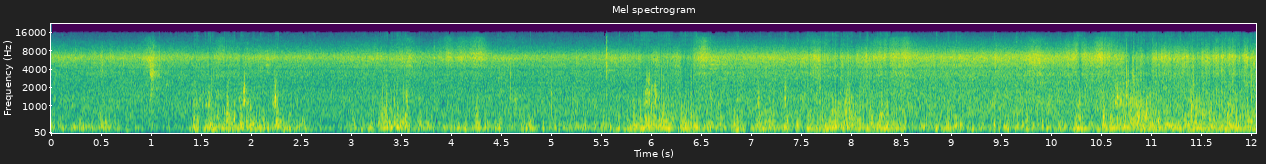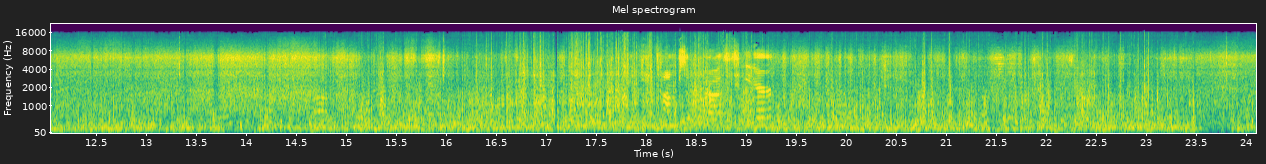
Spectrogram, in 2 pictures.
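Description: Wind buffeting the microphone, a loud steady rushing, with rustling as the camera is carried in among spruce branches. The rushing starts about a second and a half in.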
